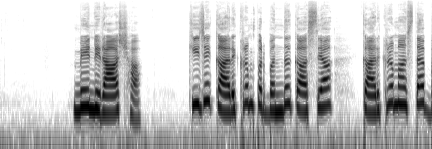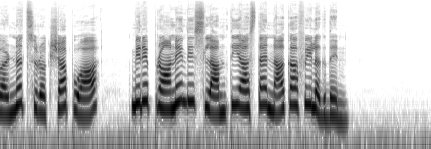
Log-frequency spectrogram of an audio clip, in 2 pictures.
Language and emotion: Dogri, sad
